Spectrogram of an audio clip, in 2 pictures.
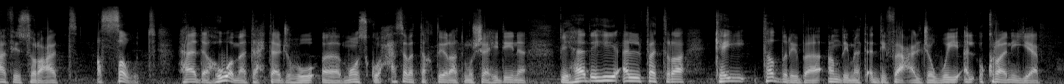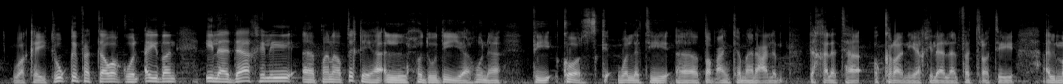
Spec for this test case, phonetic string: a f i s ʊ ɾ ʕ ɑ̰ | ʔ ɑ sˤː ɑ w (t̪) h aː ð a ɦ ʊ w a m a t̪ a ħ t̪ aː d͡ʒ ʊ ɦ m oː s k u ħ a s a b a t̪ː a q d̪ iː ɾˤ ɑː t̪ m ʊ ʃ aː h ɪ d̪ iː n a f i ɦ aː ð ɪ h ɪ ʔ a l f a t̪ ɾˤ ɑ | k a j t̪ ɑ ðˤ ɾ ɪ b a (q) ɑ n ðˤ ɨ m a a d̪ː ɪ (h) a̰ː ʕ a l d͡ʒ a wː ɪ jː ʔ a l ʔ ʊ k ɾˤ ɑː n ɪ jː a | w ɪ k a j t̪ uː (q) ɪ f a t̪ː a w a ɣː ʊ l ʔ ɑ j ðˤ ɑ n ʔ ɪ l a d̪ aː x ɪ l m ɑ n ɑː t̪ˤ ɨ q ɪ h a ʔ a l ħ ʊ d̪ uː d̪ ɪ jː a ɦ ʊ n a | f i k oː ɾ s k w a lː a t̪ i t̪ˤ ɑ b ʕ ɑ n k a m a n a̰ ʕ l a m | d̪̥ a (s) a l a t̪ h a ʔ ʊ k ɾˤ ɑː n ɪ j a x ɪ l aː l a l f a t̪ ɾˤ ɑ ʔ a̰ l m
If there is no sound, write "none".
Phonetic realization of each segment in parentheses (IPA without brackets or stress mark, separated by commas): t̪, ʔ, f, q, x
